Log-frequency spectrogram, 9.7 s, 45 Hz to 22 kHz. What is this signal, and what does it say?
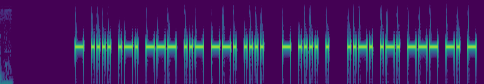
Morse code, heard as a keyed tone, about 22 wpm, 700 Hz. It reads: THROUGH THE FRONT
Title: Sentences from Top 1000 Words - Review Part 2 - 22wpm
